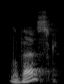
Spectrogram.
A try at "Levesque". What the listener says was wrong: Levesque. You don't pronounce the S.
